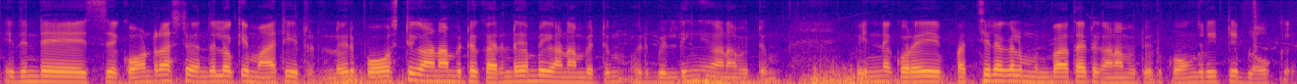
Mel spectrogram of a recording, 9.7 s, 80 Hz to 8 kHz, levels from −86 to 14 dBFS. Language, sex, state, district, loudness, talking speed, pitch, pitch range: Malayalam, male, Kerala, Wayanad, -15 LUFS, 160 wpm, 135 Hz, 130-145 Hz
